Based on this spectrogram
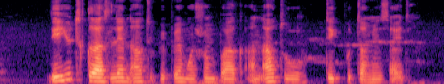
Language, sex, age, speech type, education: Nigerian Pidgin, male, 15-29, spontaneous, tertiary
